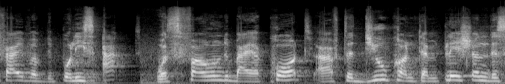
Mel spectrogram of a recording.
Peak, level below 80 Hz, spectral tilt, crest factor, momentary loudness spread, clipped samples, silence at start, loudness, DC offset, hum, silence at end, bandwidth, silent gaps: 0 dBFS; -44 dBFS; -3 dB/octave; 12 dB; 6 LU; under 0.1%; 0 s; -12 LUFS; 0.2%; none; 0 s; 16.5 kHz; none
